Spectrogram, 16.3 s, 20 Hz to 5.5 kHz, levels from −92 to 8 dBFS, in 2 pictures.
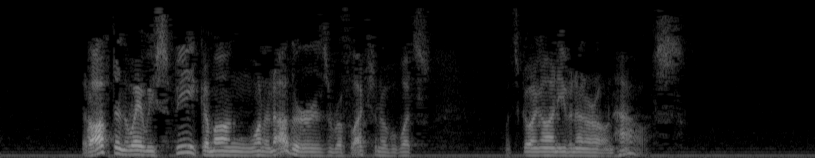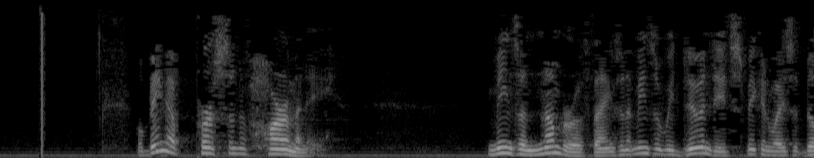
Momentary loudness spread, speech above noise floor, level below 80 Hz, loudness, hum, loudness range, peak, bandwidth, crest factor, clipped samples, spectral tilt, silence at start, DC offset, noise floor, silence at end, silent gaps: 15 LU; 26 dB; -72 dBFS; -41 LUFS; 60 Hz at -65 dBFS; 9 LU; -16 dBFS; 5.4 kHz; 26 dB; under 0.1%; -5.5 dB/octave; 0.8 s; under 0.1%; -67 dBFS; 0 s; none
